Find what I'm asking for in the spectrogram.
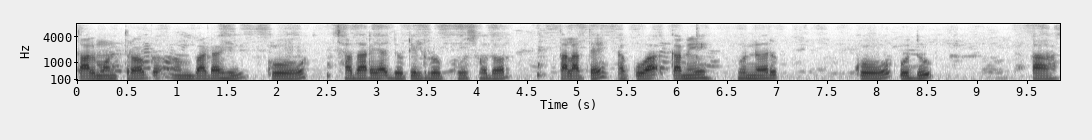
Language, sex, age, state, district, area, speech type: Santali, male, 18-30, West Bengal, Dakshin Dinajpur, rural, read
